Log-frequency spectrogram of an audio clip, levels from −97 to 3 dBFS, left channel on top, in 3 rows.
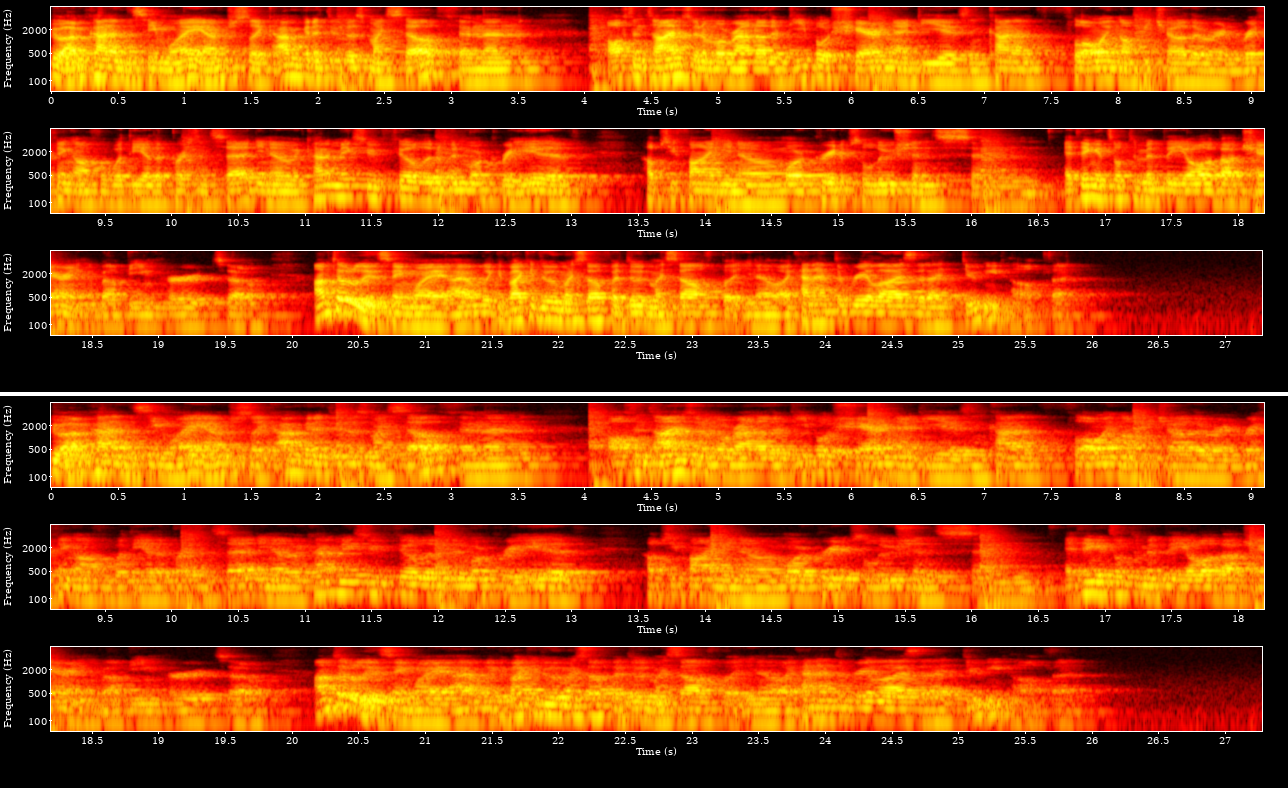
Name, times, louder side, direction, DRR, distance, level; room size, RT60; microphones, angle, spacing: voice 1, 0.0-3.5 4.2-7.4 7.7-13.0 13.5-19.7 20.2-25.8, left 3 dB, 70° left, 4 dB, 0.3 m, -25 dB
Hammer, 2.1-2.4 4.0-4.3 6.1-6.4 8.1-8.4 10.1-10.3 12.0-12.2 14.0-14.3 16.1-16.3 18.1-18.4, right 1 dB, 85° right, 0.6 m, -36 dB
2.5 x 2.1 x 2.6 m, 1.1 s
head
